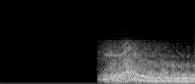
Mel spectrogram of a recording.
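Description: Lively game music starts suddenly and plays loudly.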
